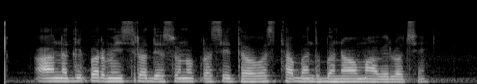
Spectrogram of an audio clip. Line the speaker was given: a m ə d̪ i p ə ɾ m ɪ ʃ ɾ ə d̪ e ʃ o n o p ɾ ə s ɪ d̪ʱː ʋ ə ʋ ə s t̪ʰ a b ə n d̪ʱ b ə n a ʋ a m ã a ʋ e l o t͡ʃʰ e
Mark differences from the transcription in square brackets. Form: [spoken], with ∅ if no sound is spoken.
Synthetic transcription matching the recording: a [n] ə d̪ i p ə ɾ m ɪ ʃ ɾ ə d̪ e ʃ o n o p ɾ ə s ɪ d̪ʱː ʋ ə ʋ ə s t̪ʰ a b ə n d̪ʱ b ə n a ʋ a m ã a ʋ e l o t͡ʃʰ e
